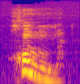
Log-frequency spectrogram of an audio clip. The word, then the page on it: xum: Xyzyl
